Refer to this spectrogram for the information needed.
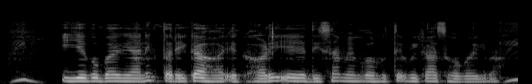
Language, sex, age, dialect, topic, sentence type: Bhojpuri, male, 18-24, Southern / Standard, agriculture, statement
